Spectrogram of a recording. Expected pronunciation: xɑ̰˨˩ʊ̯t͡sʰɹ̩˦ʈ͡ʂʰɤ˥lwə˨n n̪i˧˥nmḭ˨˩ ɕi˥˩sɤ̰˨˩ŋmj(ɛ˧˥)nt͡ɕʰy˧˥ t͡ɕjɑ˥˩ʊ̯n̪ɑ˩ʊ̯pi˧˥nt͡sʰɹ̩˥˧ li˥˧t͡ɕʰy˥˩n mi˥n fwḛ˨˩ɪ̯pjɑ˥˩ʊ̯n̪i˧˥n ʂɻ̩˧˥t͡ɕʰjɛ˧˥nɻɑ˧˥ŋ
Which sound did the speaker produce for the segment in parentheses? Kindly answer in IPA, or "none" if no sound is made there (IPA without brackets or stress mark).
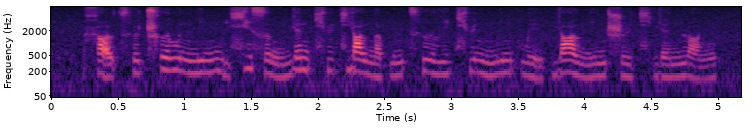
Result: ɛ˥˩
